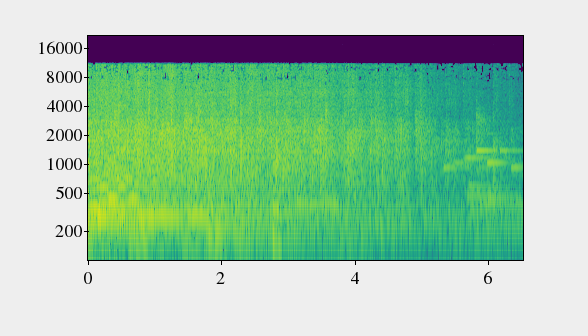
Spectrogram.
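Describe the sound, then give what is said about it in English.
A church audience claps hands during a service, a thick wash of steady clapping that starts loud and gradually thins and fades over several seconds. “Let's give the Lord a mighty clap. Can you clap your hands and give God the glory?”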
